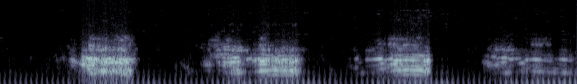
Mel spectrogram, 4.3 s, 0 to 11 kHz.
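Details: Carpathian red deer stag roaring during the breeding season in the Bucovina mountains, Romania, 29 September 2022; four loud, harsh, grunting roar bursts, each roughly half a second long, following one another about every second.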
